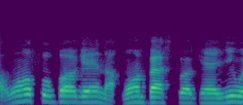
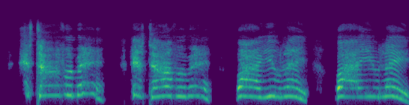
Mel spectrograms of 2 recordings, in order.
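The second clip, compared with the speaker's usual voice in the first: acted-out very high, shrill yelling; 13 semitones higher than usual. Retelling early band hall mornings, imitating band directors yelling. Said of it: "they yelling too".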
